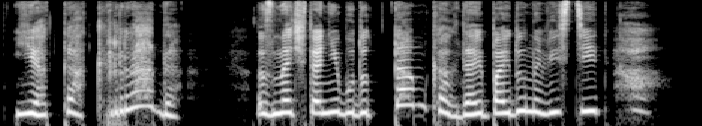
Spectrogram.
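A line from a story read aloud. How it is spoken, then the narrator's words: Desperate girl's cry. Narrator (Russian): Вскрикнула девочка с отчаянием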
